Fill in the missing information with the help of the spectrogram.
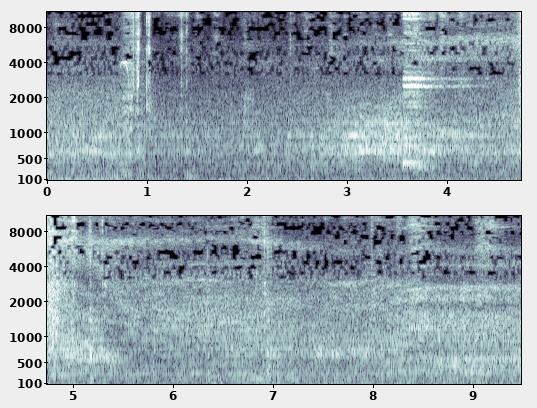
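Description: Steady city street traffic noise, with a short horn toot about three and a half seconds in and a sharp click about a second later.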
